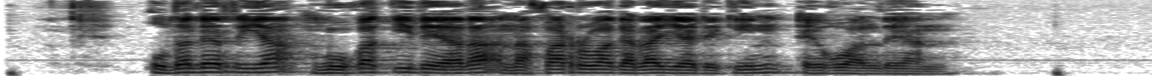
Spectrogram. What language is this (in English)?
Basque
